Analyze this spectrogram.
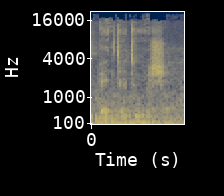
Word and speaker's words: Pentateuch: i researched it and actually they changed the pronunciation from pentateuch to pentateuch but we decided to go with the original pronunciation which is painted tuition yeah if we could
